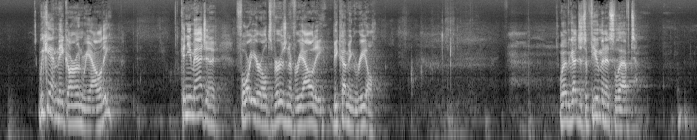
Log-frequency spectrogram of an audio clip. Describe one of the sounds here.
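A middle-aged man speaks steadily into a microphone, with pauses between phrases.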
